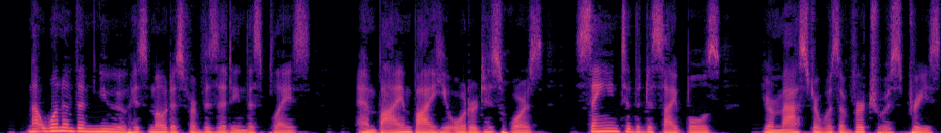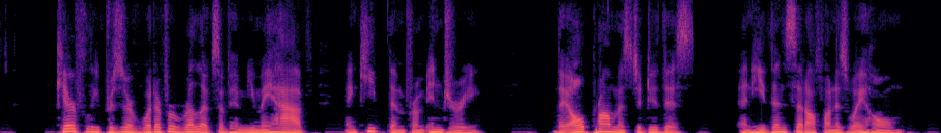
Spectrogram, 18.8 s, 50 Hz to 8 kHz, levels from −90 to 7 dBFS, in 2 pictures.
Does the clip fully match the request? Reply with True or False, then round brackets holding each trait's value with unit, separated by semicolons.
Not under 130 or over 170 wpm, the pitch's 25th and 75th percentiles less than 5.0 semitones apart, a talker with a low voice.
False (185 wpm; 2.9 semitones; 125 Hz)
